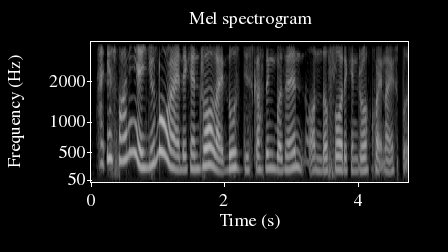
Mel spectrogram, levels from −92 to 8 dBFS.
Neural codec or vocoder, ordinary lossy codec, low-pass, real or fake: none; none; 3.6 kHz; real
